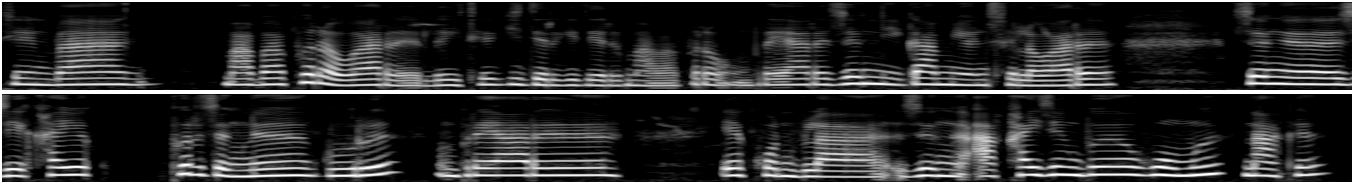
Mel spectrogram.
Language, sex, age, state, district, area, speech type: Bodo, female, 30-45, Assam, Baksa, rural, spontaneous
